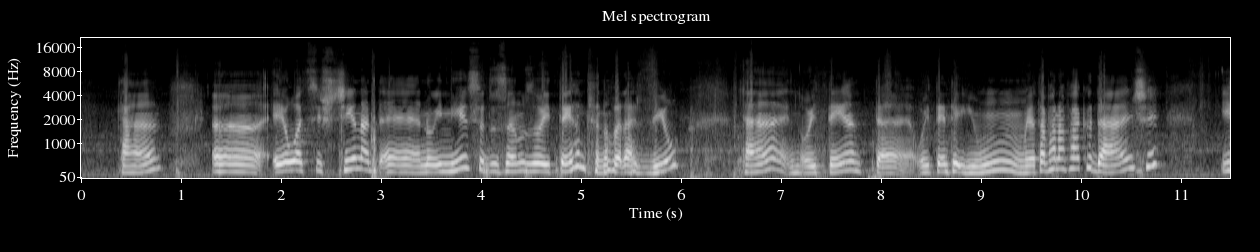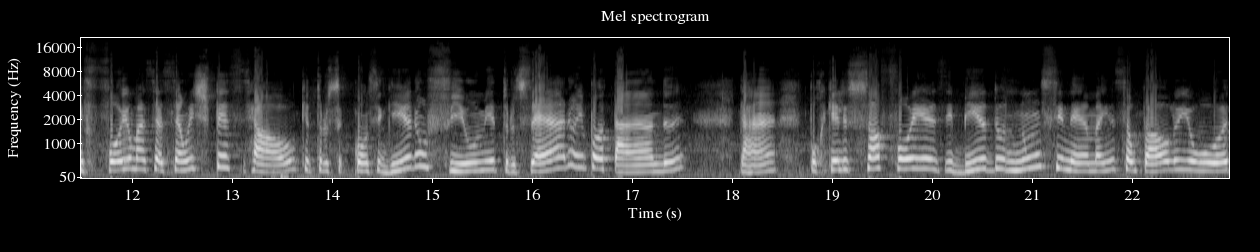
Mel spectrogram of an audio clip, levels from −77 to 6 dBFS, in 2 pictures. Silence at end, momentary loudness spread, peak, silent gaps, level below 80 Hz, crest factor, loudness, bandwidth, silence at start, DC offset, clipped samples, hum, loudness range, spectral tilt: 0 s; 8 LU; 0 dBFS; none; -46 dBFS; 12 dB; -13 LUFS; 11.5 kHz; 0.35 s; under 0.1%; under 0.1%; none; 2 LU; -6 dB/octave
